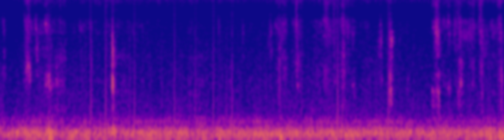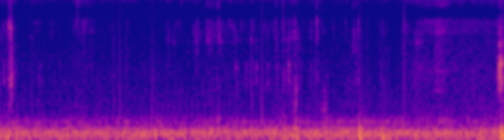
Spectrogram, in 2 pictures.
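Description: Faint, scattered small clicks and scrapes of fingers handling a small circuit board and screwing its standoffs tight by hand, over a low steady background hum.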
